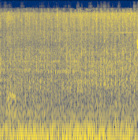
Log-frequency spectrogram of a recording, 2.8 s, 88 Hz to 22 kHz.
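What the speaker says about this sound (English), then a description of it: "What's that, helicopter? Buzzing around above us." A helicopter in the Euro Truck Simulator 2 video game buzzes overhead as a steady, dense droning hum that blends with road and engine noise and stays constant throughout.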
